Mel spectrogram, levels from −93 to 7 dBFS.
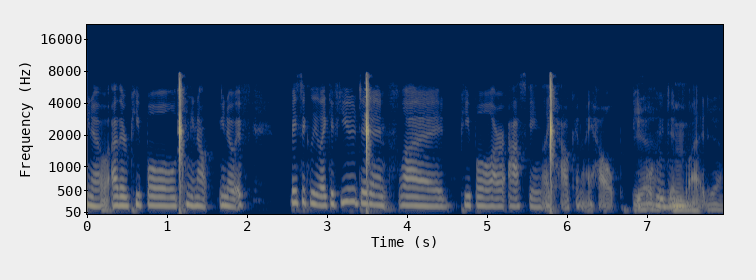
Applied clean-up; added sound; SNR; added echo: classical method WPE with log-MMSE.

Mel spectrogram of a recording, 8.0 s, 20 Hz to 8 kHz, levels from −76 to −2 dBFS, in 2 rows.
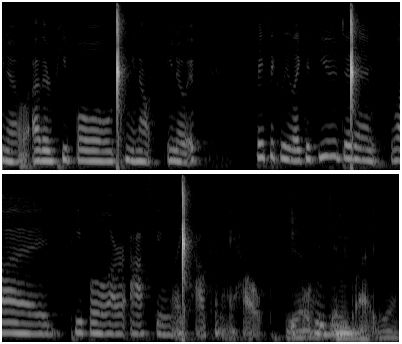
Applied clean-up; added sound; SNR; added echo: none; Finger snapping; -4 dB; reverberation time 0.4 s.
